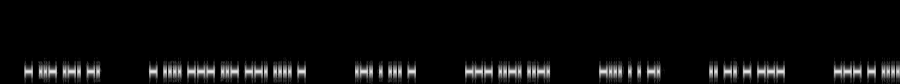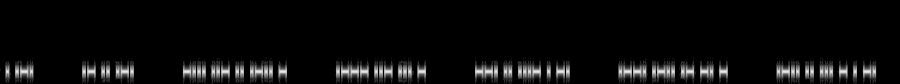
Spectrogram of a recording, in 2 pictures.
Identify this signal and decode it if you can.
Morse code, heard as a keyed tone, about 50 wpm, 600 Hz. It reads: TURN THOUGHT REST OFF BEEN INTO OTHER AIR BUILT JUST GIVEN PLANT LISTEN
